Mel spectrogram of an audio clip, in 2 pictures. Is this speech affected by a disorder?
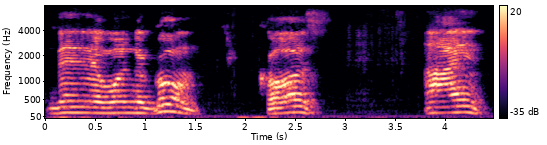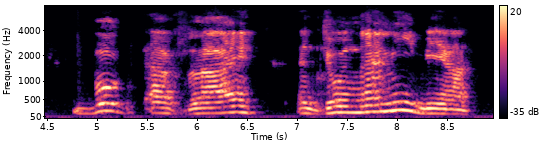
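Yes: ALS; sounds drunk to strangers, voice weakened and more bubbling since Camino, wife Steffi helps explain.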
